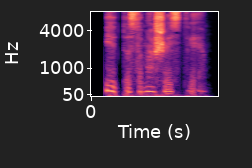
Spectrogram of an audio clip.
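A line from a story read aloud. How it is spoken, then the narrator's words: Whisper. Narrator (Russian): прошептала Лафу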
